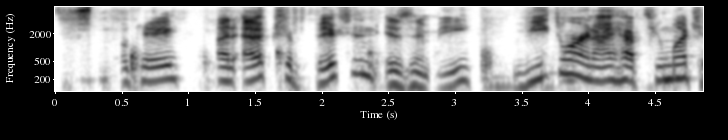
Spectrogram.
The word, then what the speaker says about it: Vitor: ripped for vitor and it's pronounced vitor uh the golden boy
